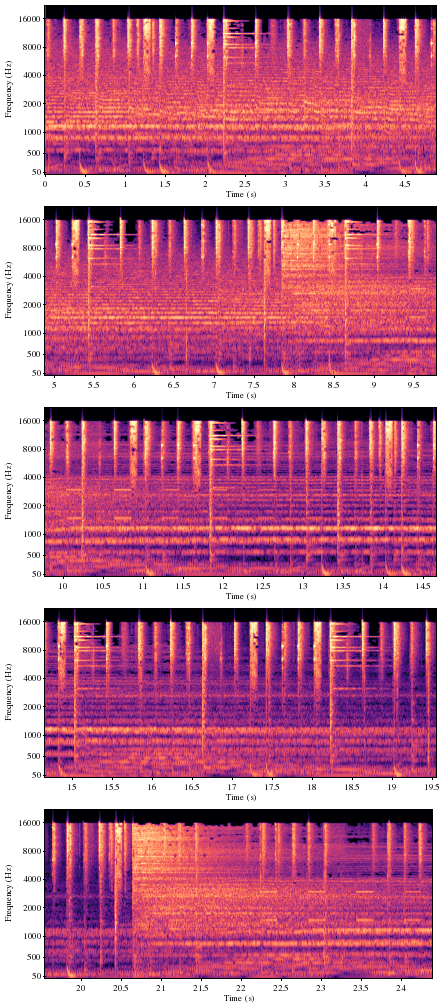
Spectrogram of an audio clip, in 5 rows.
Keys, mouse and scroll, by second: 1.5 click, 2.1 -, 3.1 click, 4.1 click, 5.4 click, 6.0 middle click, 8.9 click, 9.2 right click, 10.2 click, 11.0-12.2 drag, 12.3 click, 13.5-15.2 drag, 15.7-16.9 drag, 17.8 click, 19.1 middle click, 19.8 middle click, 20.4 middle click, 21.4-23.6 drag.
